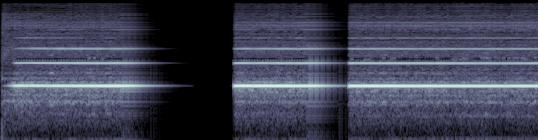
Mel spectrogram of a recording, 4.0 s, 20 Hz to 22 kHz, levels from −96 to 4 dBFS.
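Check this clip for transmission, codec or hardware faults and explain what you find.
Two transmission faults are audible.

Call audio freeze, 0.91 to 1.77 s: the last sound stretches into a fading buzz, then about 0.41 s of silence, before resuming intact. Likely delayed packets emptied the jitter buffer.

Long network dropout, 2.31 to 2.62 s: the sound decays into a hiss lasting 0.3 s, then resumes with that stretch missing. Likely packets were lost outright.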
